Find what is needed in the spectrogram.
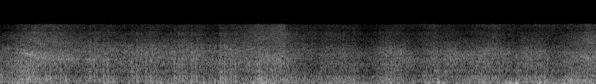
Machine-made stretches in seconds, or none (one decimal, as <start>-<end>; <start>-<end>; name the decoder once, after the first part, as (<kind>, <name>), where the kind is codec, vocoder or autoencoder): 2.9-5.2 (codec, SNAC)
